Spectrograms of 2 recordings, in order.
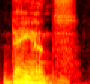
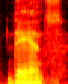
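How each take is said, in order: First: "dance" stretched long with a lilt; Texas drawl. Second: Said in the usual way. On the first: Shown as a demonstration. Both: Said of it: "stretch our vowels out and put a lilt".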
